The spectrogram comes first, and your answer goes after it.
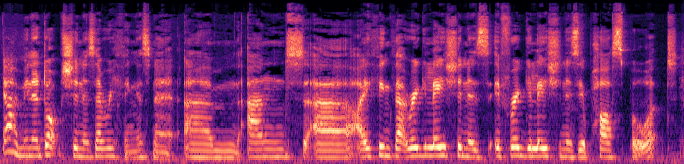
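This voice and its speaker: A Swedish-born woman in her forties whose accent is British, speaking in a somewhat low voice. She answers interview questions in long, meandering turns, often stopping to restart with an um or uh. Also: steady tone, normal speed, a bit bright, slight background noise. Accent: British English. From Sweden. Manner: hesitant, many ums and restarts. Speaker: guest.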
